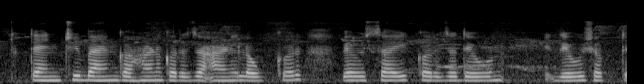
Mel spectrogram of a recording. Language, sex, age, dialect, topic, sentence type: Marathi, female, 25-30, Northern Konkan, banking, statement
